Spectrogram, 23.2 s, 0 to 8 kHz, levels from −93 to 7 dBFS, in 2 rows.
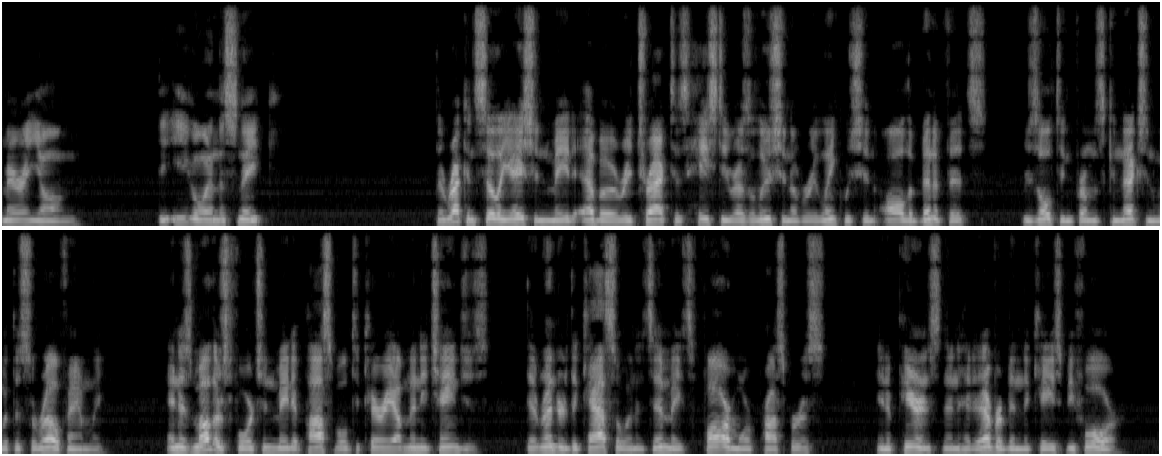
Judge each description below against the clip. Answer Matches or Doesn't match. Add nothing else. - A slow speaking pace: Doesn't match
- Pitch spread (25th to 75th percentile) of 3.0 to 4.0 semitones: Matches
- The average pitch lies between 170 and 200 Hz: Doesn't match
